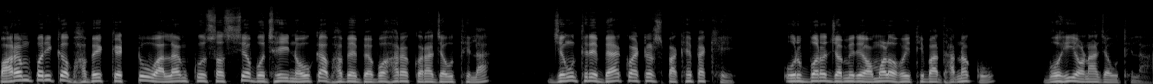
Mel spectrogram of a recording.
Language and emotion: Odia, neutral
